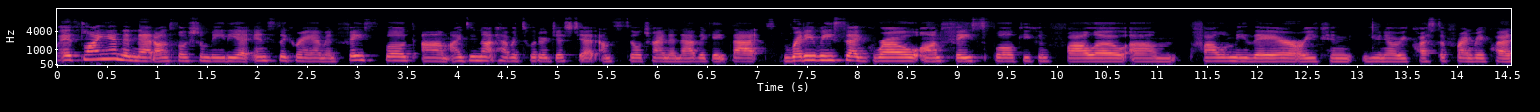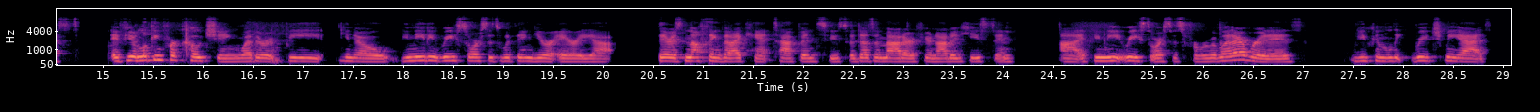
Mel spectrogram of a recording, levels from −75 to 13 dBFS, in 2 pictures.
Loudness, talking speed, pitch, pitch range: -20 LUFS, 190 wpm, 190 Hz, 180-200 Hz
